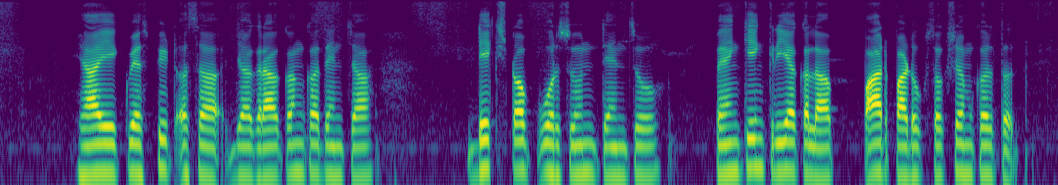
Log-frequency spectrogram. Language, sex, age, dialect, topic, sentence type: Marathi, male, 18-24, Southern Konkan, banking, statement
